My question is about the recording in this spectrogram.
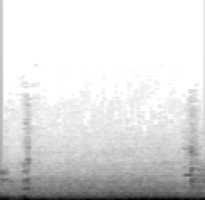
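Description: Steady low rumble of a car driving, heard inside the cabin: road and engine noise.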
